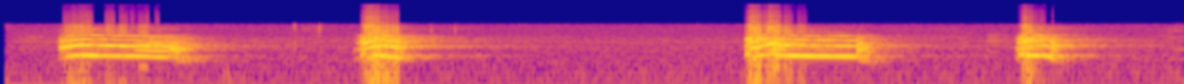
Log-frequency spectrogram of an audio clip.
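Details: A Black and Tan Coonhound bays after finding a stuffed raccoon in a tree: four loud, drawn-out, harmonic bawls, each about half a second to a second long, with short quiet gaps between them.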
